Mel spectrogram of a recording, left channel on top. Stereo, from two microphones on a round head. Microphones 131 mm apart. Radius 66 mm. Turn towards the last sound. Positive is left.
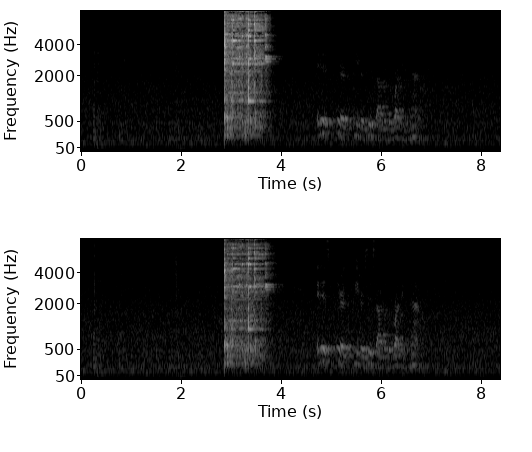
turn(degrees=-60)  # may be behind; listen again after turning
